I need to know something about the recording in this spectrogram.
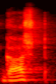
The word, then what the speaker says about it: Gast: If it appears in the beginning and in the end, you should pronounce it with the sh in the beginning. Okay. So st. So for example, gast.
